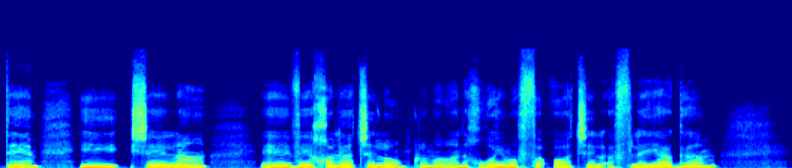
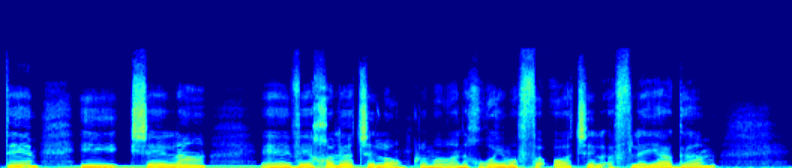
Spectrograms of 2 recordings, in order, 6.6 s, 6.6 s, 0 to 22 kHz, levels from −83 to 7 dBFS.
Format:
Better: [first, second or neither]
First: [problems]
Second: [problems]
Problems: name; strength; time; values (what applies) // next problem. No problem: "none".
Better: first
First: none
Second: low rumble; noticeable; throughout; 20 dB below the speech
